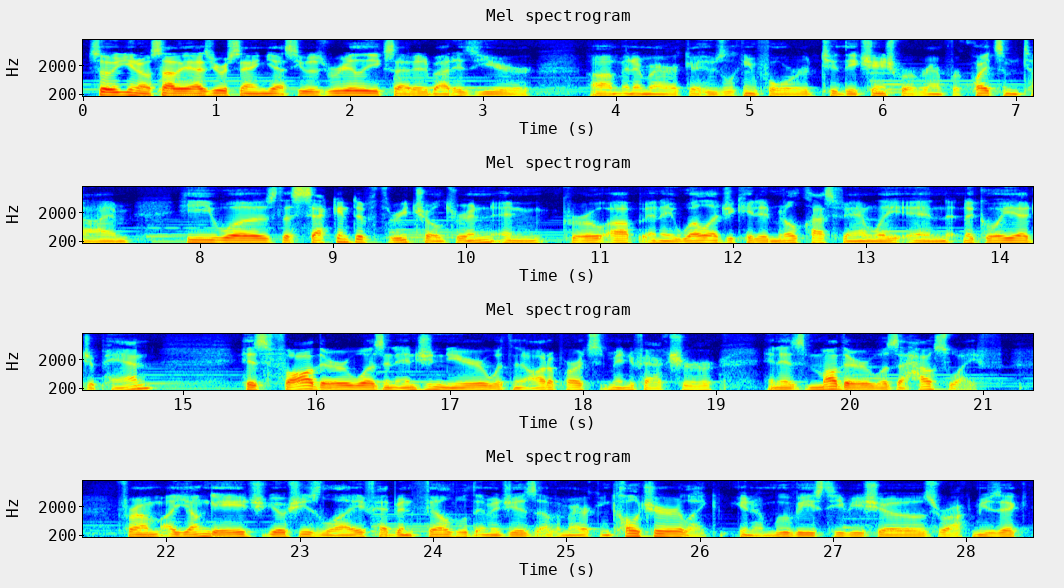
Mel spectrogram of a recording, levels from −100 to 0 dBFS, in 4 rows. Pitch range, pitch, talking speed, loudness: 105-115 Hz, 110 Hz, 185 wpm, -25 LUFS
